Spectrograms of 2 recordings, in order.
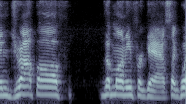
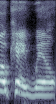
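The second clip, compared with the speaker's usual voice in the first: mock snarky tone, louder; 9 dB louder than usual. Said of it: "she got all snarky with me".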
